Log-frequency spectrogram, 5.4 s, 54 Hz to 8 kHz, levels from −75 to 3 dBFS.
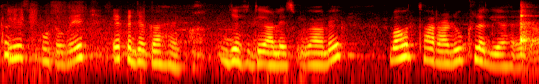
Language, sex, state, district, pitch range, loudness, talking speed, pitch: Punjabi, male, Punjab, Kapurthala, 180-255 Hz, -22 LUFS, 165 wpm, 220 Hz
